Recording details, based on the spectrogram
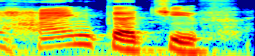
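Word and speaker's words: handkerchief: अगला है हैंड कर्चीफ। D silent है।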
